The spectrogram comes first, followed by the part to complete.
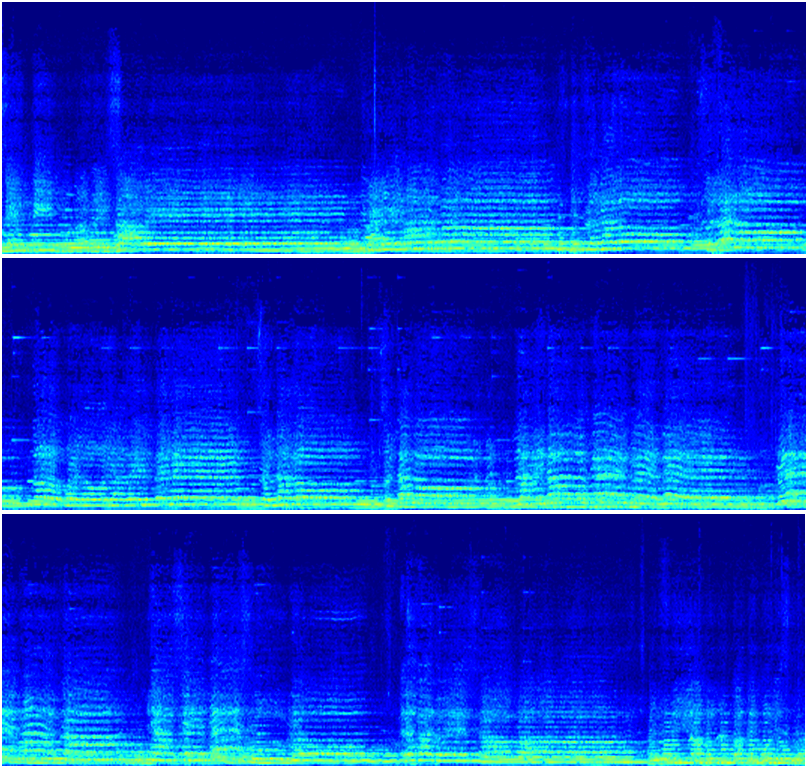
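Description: A choir of children and young people singing a song together, backed by a live wind band, steady and continuous.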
